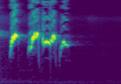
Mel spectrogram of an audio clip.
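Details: Red-whiskered bulbul, a caged lure bird singing to draw wild birds in to fight: one short phrase of four or five quick, bright warbled notes lasting under a second, then silence.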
